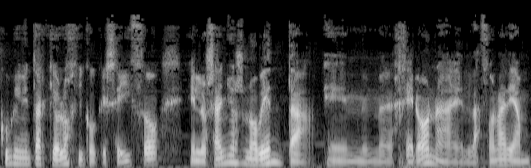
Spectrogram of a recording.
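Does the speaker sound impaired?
No.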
